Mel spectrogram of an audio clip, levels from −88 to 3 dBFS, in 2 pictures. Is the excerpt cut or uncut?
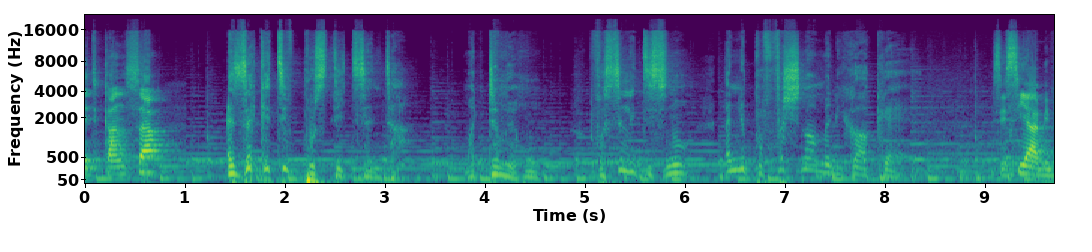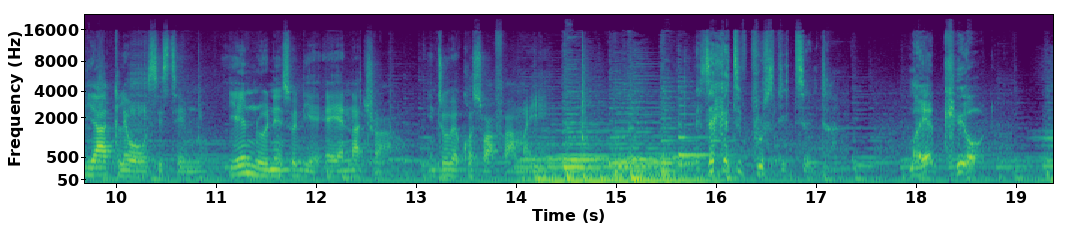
uncut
